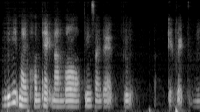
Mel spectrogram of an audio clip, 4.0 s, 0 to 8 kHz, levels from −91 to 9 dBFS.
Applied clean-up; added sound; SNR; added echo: neural mask model DeepFilterNet 3.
